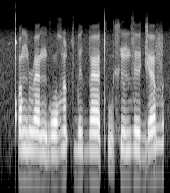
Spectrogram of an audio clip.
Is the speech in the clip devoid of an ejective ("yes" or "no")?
no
